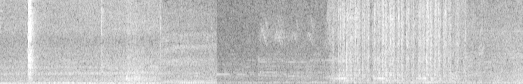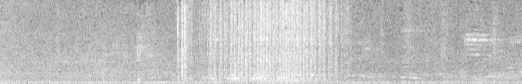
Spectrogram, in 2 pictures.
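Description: A sewing machine stitches the belt of a saree, its motor whirring in steady bursts with short pauses between runs of stitching, close and moderately loud.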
